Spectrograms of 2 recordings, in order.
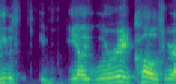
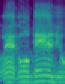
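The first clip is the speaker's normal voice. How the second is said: put-on Oklahoma-sounding accent, spoken quieter; 3 semitones higher, 4 dB quieter than usual. Imitating Andy Foster addressing Daniel: Andy Foster impression. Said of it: "He sounds like he's from the middle of Oklahoma".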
